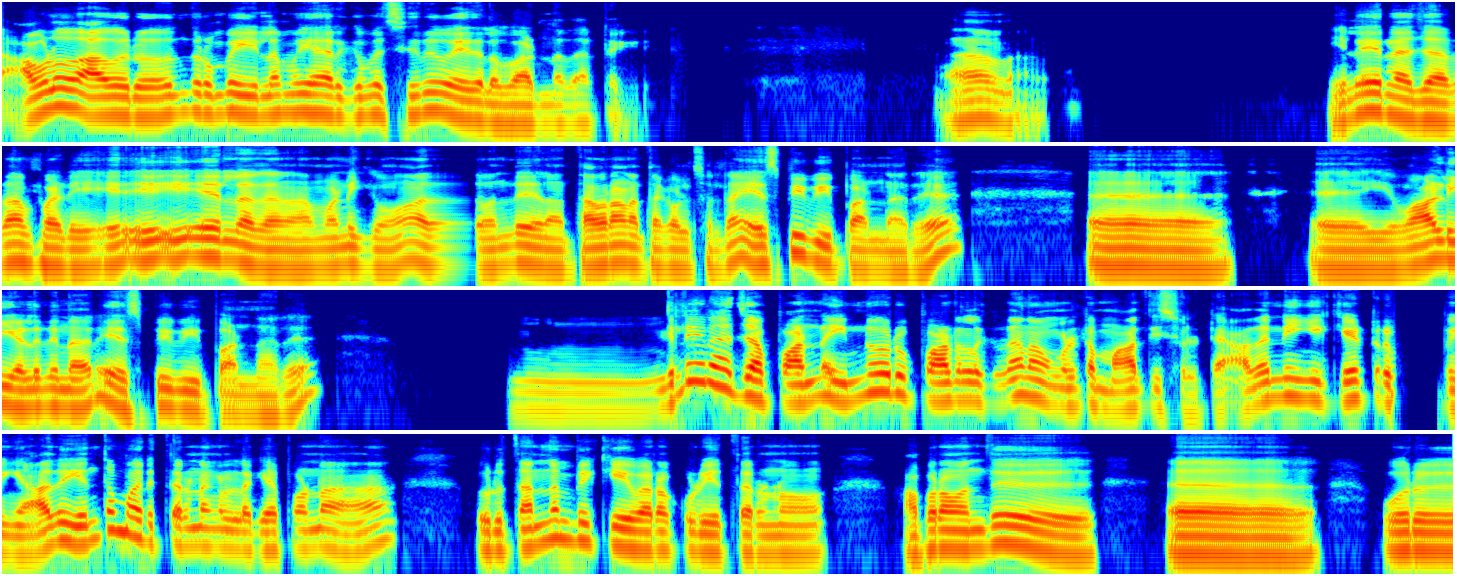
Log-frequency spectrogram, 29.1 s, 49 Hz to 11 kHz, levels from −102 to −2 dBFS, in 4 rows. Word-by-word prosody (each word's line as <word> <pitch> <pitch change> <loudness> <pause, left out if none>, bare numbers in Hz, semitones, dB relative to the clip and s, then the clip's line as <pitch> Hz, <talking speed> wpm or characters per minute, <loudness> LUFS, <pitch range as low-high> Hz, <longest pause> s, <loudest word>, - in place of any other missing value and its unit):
அவ்வளாவா 185 +3 +4
அவர் 140 -1 +2
வந்து 155 +1 -3
ரொம்ப 155 +1 -1
இளமையா 155 +1 +1
இருக்கப்ப, 140 0 -4
சிறு 165 +3 -2
வயதுல 120 -5 0
பாடுன 100 0 -4
பாட்டு 105 - -15 1.7
ஆமா. 120 -2 -4 1.6
இளையராஜா 135 -4 +3
தான் 125 -1 +1
பாடி 105 -2 0
இ - - +1 0.2
இ 145 0 +1 0.2
இல்ல 135 -3 +1
இல்ல 100 - +2
நான் 100 +1 -3
மன்னிக்கவும். 105 +2 -3
அது 110 - -1 0.3
வந்து 120 +3 -2
நான் 100 -3 -5
தவறான 115 +2 +3
தகவல் 100 -2 -4
சொல்றேன். 100 +4 -2
எஸ்பிபி 135 0 -1
பாடுனாரு. 95 -2 -3 0.8
அ - - +1 1.1
அ - - 0 0.3
எ - - -3
வாலி 135 +4 +4
எழுதுனாரு, 120 0 -1
எஸ்பிபி 115 +1 -4
பாடுனாரு. 90 +2 -4 1.1
ம் 100 -1 -12
இளையராஜா 270 - +4
பாடுன 145 +2 +4
இன்னொரு 210 +3 +2
பாடலுக்கு 155 -2 +3
தான் 185 0 +2
நான் 170 - +3
உங்கள்கிட்ட 125 -1 -2
மாத்தி 120 +2 +1
சொல்லிட்டேன். 95 -1 -7
அத 150 +2 +1
நீங்க 170 -2 -1
கேட்டுருப்பீங்க, 135 -8 -2
அத 180 - +2
எந்த 190 - -1
மாரி 195 -6 +2
தருணங்கள்ல 140 -3 -1
கேட்போம்னா? 135 +2 -1 0.7
ஒரு 130 - -1
தன்னம்பிக்கை 165 -2 +1
வரக்கூடிய 125 -2 0
தருணம். 110 -1 -2 0.5
அப்புறம் 135 0 +4
வந்து, 155 +4 +1 0.9
அ - - +6 1.1
ஒரு 125 0 +3
125 Hz, 125 wpm, -23 LUFS, 110-150 Hz, 1.7 s, அ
